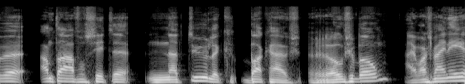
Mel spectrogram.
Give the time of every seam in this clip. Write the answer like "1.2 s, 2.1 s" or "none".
2.4 s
